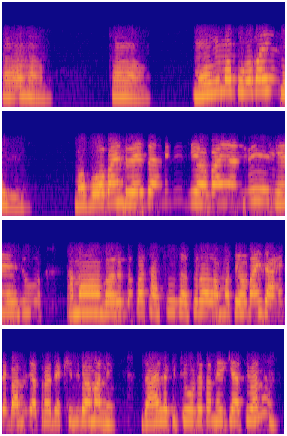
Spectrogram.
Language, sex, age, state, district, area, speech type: Odia, female, 30-45, Odisha, Dhenkanal, rural, conversation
